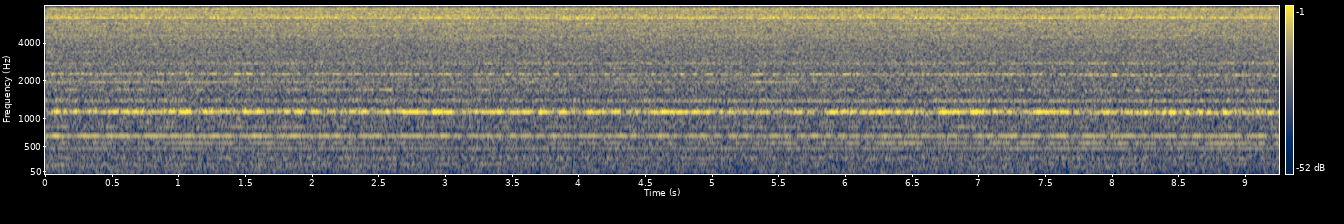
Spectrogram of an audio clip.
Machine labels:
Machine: fan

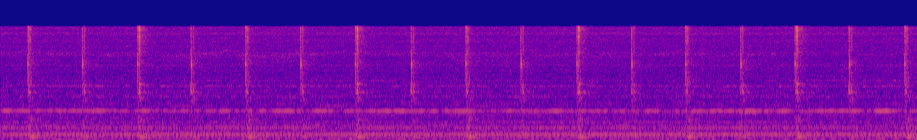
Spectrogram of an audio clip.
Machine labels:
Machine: valve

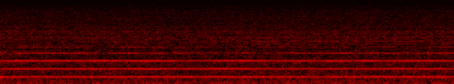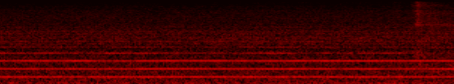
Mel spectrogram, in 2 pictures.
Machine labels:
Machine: fan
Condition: normal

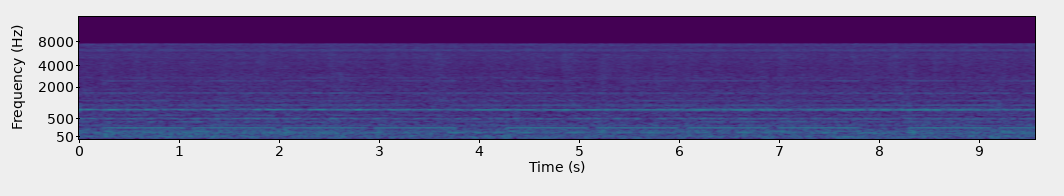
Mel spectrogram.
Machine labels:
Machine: slide rail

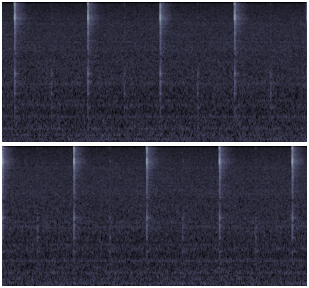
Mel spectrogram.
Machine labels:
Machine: valve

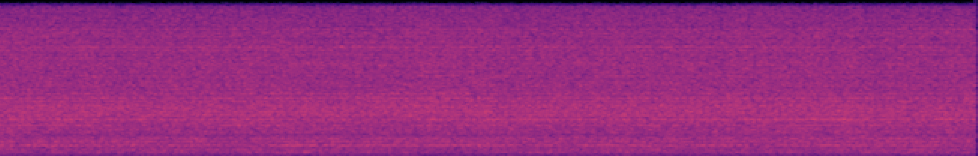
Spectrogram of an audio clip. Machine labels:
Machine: fan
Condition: normal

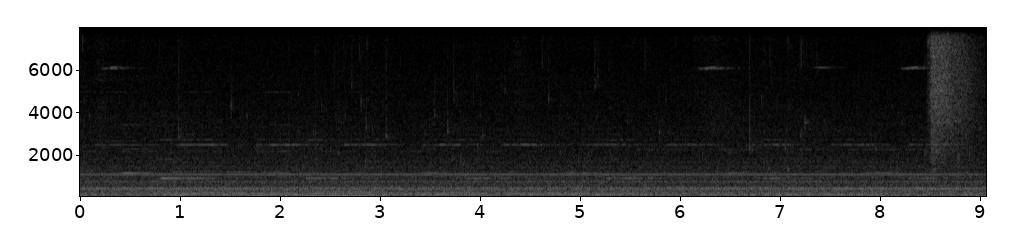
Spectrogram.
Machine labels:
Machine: pump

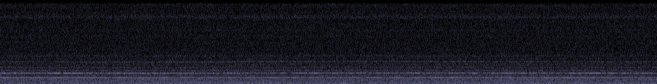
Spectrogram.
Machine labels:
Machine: fan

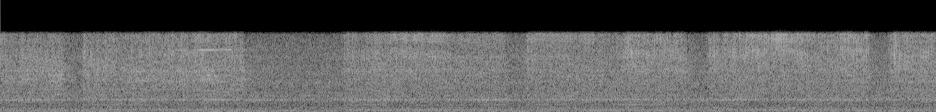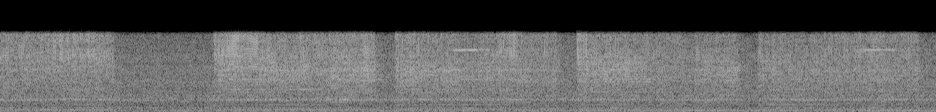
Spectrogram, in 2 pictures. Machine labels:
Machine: slide rail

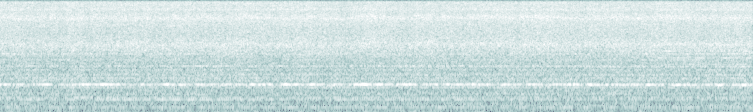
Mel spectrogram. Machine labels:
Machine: fan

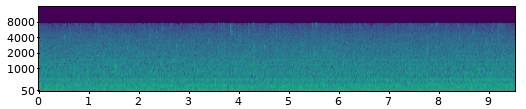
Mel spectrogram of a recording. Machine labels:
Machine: pump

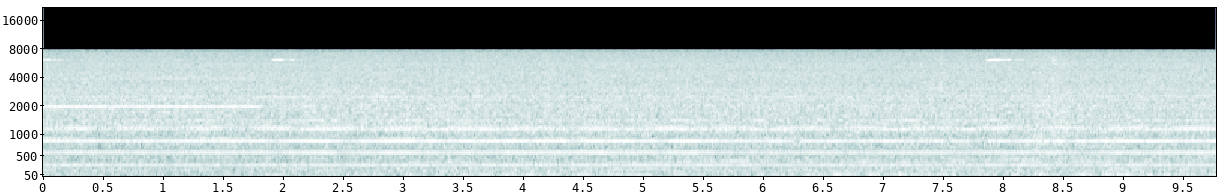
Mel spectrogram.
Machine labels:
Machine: fan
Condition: normal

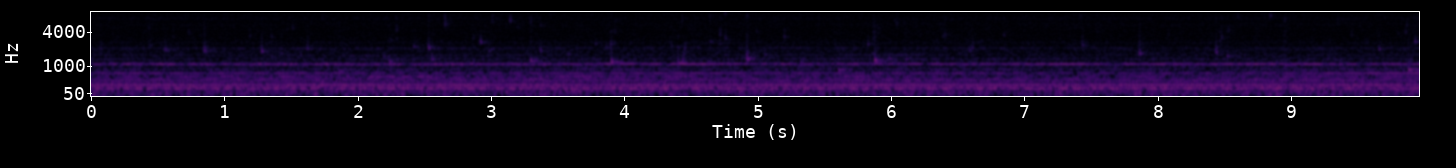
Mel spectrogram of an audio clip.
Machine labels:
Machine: pump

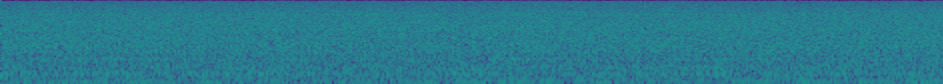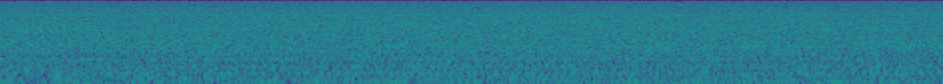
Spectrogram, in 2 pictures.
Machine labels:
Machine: fan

